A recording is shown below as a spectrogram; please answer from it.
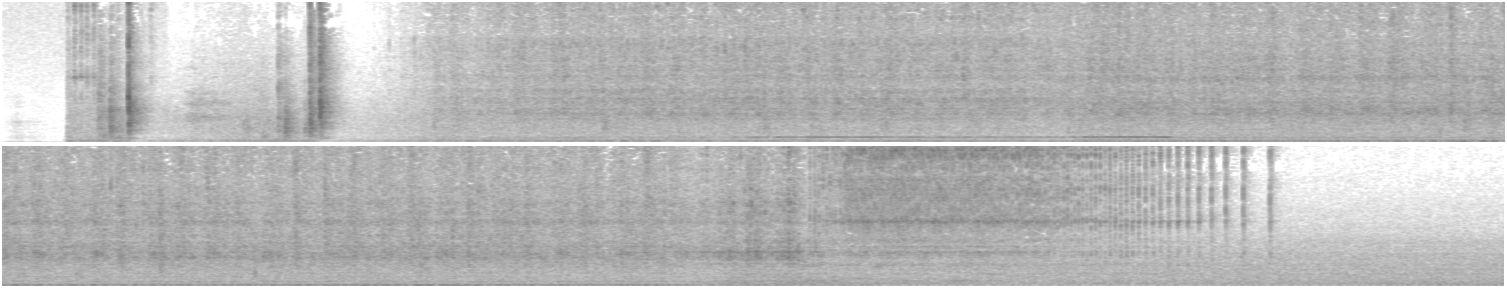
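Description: Road bike being pedalled on a Tacx Neo direct-drive smart trainer: chain and drivetrain running steadily over the trainer's hum. Two sharp clicks come in the first few seconds.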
